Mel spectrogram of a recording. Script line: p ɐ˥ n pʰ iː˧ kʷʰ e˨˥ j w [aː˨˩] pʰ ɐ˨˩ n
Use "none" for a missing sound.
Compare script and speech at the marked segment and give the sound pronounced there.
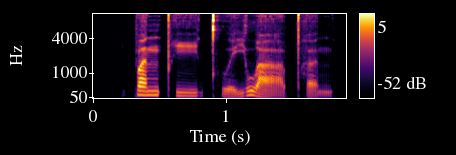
aː˨˩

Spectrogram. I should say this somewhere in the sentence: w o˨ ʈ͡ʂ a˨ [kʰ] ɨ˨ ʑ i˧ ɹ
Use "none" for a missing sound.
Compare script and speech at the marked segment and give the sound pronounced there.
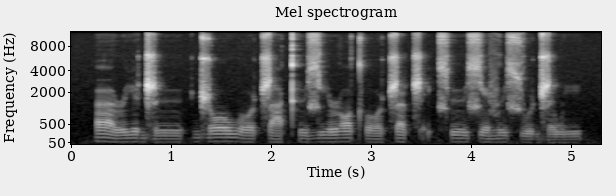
kʰ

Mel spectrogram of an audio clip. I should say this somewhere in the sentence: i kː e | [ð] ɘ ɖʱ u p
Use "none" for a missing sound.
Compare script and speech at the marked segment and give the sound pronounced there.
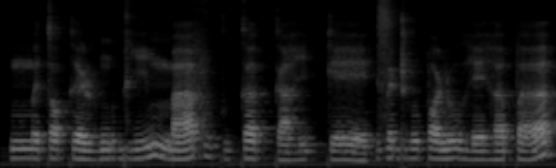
z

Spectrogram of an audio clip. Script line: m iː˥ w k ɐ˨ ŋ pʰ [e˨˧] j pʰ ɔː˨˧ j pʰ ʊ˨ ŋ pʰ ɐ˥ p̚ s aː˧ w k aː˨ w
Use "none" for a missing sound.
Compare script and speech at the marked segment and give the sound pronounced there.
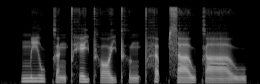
e˥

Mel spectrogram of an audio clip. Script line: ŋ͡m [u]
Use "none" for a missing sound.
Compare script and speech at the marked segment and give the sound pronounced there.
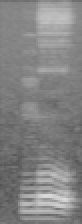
o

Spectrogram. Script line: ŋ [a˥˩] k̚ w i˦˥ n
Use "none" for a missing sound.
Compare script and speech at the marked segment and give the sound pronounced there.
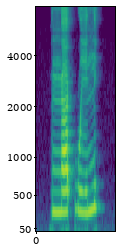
a˦˥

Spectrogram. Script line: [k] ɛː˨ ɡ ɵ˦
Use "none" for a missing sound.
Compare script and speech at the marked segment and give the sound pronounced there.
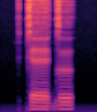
k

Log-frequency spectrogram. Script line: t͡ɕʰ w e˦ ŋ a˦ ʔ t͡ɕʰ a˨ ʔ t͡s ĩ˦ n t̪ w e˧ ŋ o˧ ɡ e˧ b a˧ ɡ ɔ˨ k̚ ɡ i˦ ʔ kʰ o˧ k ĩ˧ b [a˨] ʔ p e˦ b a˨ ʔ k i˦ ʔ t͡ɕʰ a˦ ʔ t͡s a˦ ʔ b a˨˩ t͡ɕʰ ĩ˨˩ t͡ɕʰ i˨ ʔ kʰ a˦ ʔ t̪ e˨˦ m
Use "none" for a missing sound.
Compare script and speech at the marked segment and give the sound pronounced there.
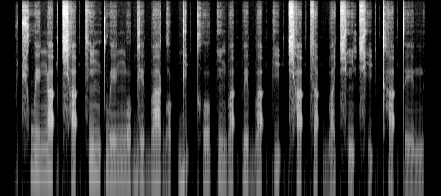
a˨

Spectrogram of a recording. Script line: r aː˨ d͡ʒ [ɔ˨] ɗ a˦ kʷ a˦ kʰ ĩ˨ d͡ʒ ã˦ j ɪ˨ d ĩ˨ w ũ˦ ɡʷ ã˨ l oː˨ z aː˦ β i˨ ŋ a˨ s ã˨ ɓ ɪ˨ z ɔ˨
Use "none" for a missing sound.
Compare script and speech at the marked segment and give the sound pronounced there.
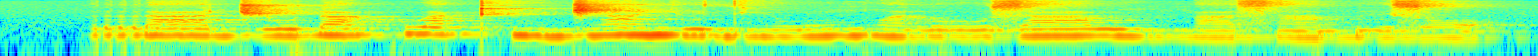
o˨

